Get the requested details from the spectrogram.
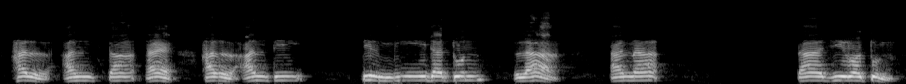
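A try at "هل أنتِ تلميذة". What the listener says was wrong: Iya, ini nadanya coba pakai nada Arab ya. Kalau nada Indonesia, akhir semua kata jadinya panjang. Hal anti, oh, kok jadi anti panjang begitu? Hal anti, ya gitu. Penekannya kalau ada sukun itu ya. Hal anti til mi zatun la ana tajirotun. Kayak gitu tuh gaya-gayanya. Tapi kalau gaya bahasa Indonesia jadinya begitu.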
